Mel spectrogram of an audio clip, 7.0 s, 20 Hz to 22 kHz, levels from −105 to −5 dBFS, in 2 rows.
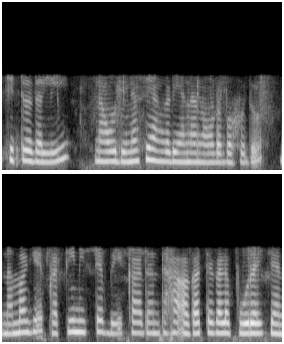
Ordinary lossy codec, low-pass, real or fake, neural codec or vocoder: none; 3.6 kHz; fake; codec, 16 kHz, 4 kbps, FunCodec, trained on Chinese and English, 50 frames a second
